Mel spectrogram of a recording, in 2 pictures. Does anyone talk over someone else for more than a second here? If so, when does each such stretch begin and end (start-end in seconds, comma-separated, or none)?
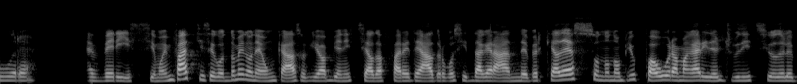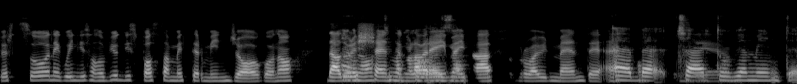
11.3-12.6, 14.1-15.4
